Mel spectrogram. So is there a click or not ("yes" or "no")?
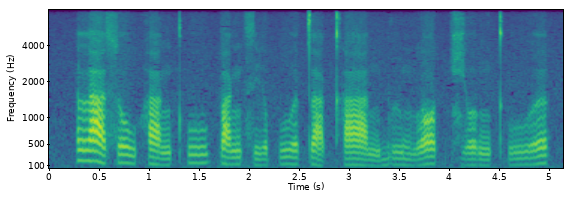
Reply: no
